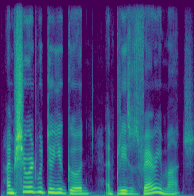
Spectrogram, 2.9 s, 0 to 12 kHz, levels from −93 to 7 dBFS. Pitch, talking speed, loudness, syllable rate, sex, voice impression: 200 Hz, 245 wpm, -17 LUFS, 5.6 syllables/s, female, feminine, adult-like, slightly clear, slightly intellectual, slightly unique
